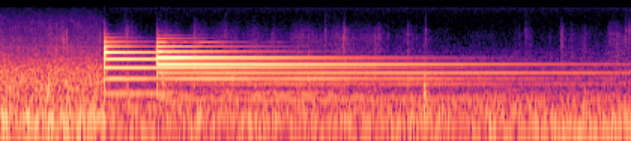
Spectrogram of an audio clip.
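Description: Two-note ding-dong doorbell chime: a higher note about a second in, then a lower one half a second later, both ringing on and fading slowly.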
